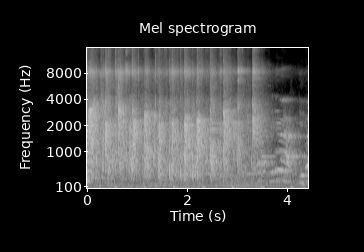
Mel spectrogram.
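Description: A class of students claps in rhythmic unison for a classmate called up to present, quick regular claps close by, mixed with a teacher's voice, fading into quiet at the end.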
